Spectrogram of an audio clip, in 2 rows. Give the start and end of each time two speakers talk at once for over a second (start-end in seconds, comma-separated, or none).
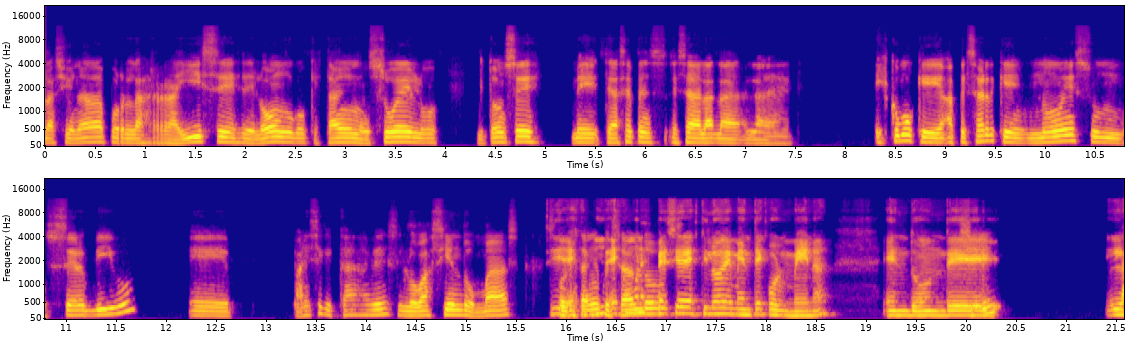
15.8-17.1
